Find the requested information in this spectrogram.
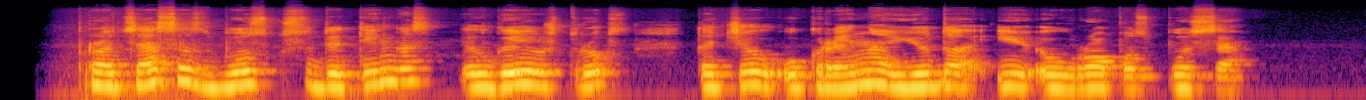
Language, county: Lithuanian, Vilnius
